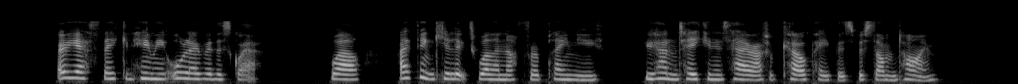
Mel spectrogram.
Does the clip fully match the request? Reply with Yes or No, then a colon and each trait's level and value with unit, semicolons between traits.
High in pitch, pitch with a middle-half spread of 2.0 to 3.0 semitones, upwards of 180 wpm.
Yes: high, 235 Hz; narrow, 2.6 semitones; average, 195 wpm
